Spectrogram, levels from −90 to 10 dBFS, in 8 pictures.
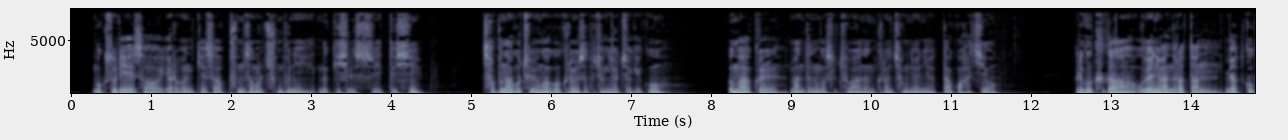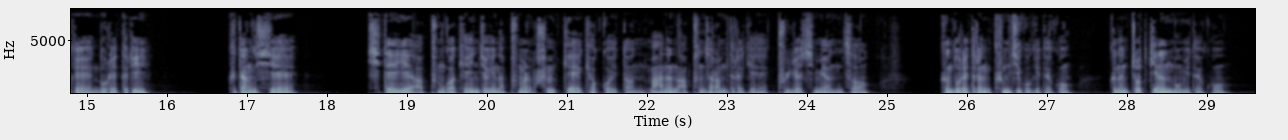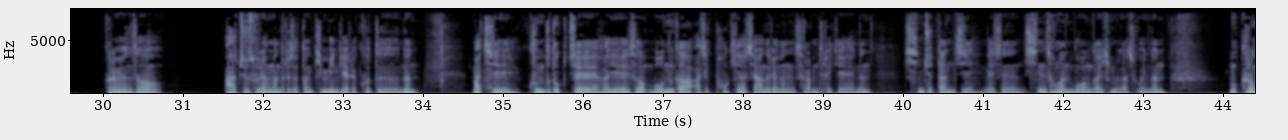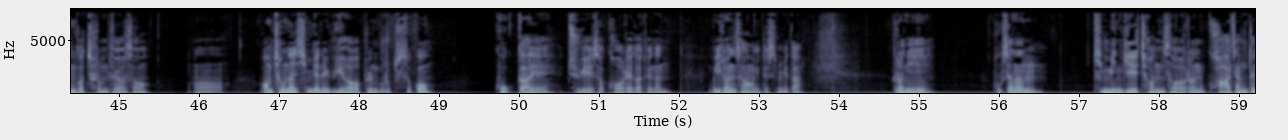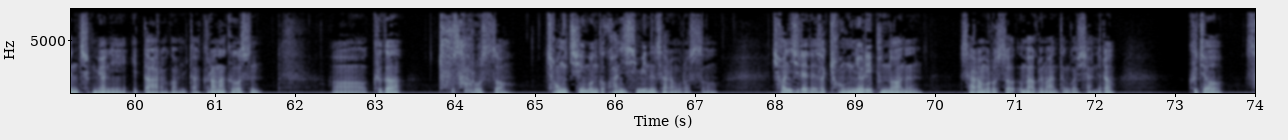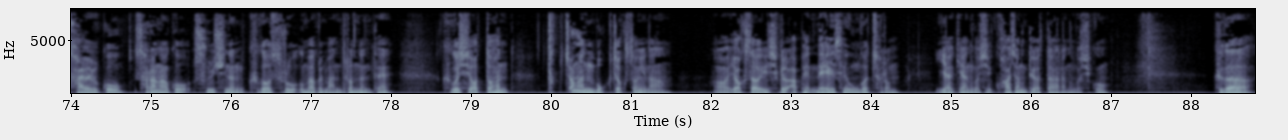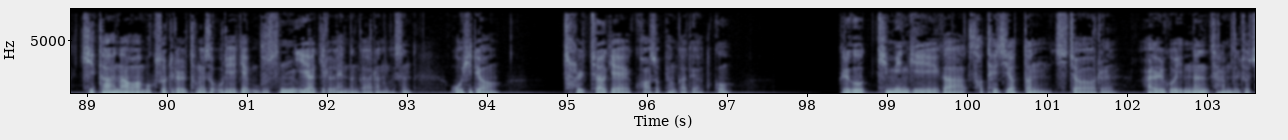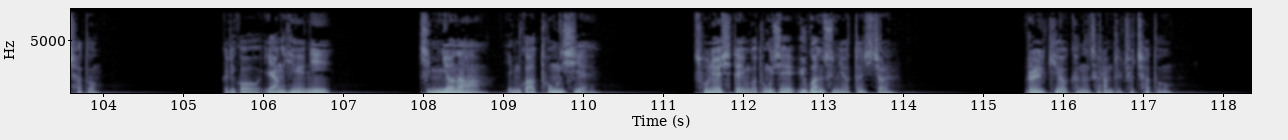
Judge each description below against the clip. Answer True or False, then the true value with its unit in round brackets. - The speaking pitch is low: True (65 Hz)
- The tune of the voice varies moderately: True (4.7 semitones)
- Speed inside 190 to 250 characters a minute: False (260 characters per minute)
